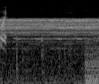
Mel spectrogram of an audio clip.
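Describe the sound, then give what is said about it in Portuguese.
A small snake, picked up in the hand to be handled at night, gives a steady, high-pitched cricket-like trill that buzzes continuously and fairly loud throughout, with no pauses and no voices, and a faint low rumble creeping in near the end. “E nesse, nesse vídeo em questão, a hora que eu peguei o animal na mão para manusear, essa cobrinha acabou emitindo um som, que foi a, a grande surpresa da noite.”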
